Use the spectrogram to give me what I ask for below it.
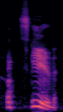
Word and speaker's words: Skewb: got tonette right awesome this cube is pronounced like the cartoon dog oh okay skewb amy may says hello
